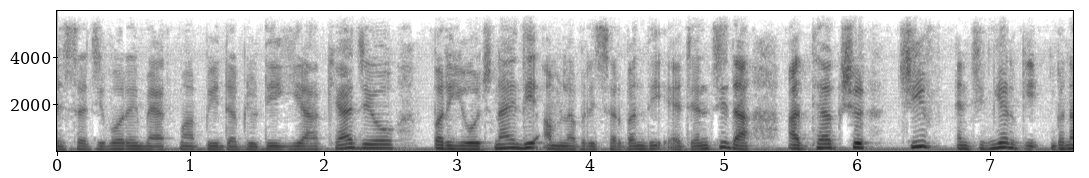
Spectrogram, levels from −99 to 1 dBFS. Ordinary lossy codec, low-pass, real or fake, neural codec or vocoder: Opus, 24 kbps; 5.4 kHz; real; none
